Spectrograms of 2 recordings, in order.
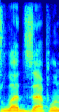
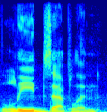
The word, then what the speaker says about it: Led Zeppelin: Americans would pronounce it Lead Zeppelin if it was spelled L E A D. But they wanted it to be lead like a heavy impossibly heavy Zeppelin.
